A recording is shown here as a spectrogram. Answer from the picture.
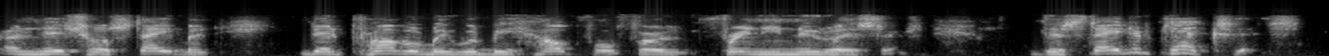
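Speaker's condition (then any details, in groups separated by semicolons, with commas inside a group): Cerebral palsy, severe; quadriplegic, lifelong wheelchair use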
